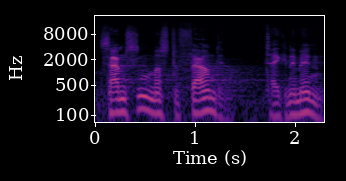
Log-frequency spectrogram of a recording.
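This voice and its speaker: An actor playing a grave, duty-bound military commander in a video game, earnest, measured and formal. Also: male voice, on the low side, pushed and bright. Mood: somber. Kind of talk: dramatic video game cutscene acting. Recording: hall reverb with background noise.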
